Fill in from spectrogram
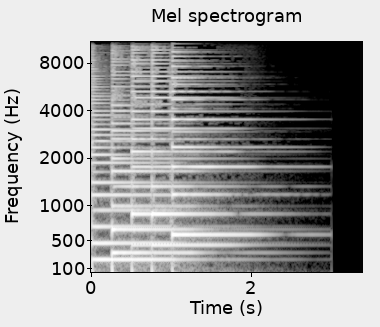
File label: Bb Major 7th Flat 5th Bb Guitar Open D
